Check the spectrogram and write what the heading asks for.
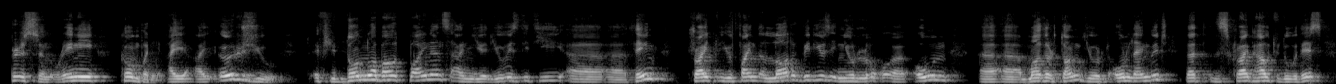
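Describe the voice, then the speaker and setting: Brief: man, from Egypt, webinar host, easygoing and halting, somewhat high voice, mellow tone. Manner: casual, many fillers, friendly "man". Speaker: trading webinar presenter. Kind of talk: live webinar Q&A.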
